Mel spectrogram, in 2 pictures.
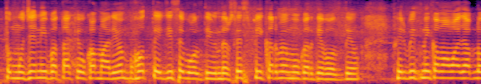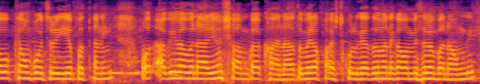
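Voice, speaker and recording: A woman's voice: medium pitch, fast, highs cut off, slight background noise. A young woman chatting casually while cooking in her home kitchen, rambling with many asides. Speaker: village vlogger.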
